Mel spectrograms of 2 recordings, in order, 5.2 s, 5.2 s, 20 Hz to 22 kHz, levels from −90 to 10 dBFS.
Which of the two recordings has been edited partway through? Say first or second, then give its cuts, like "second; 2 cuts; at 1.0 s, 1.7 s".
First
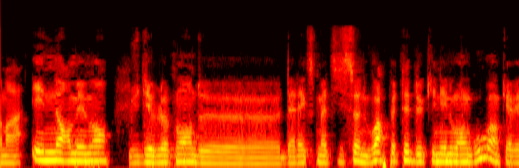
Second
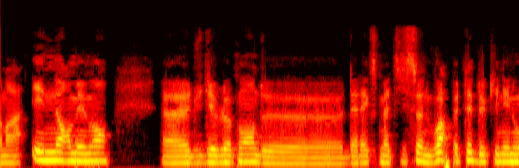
first; 1 cut; at 1.3 s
